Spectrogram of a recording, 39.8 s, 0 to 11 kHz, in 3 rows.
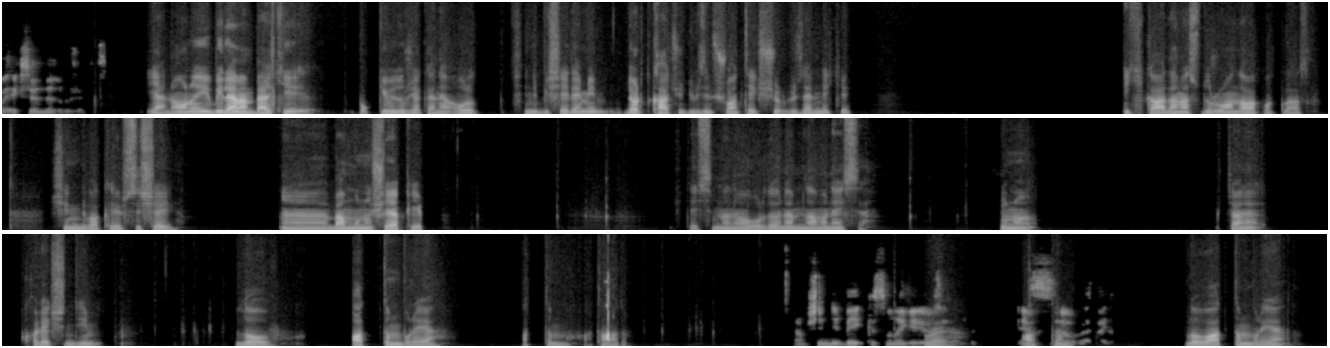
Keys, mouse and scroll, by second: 5.9-7.9 drag, 7.9-22.8 middle drag, 22.8 m, 34.0 m.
